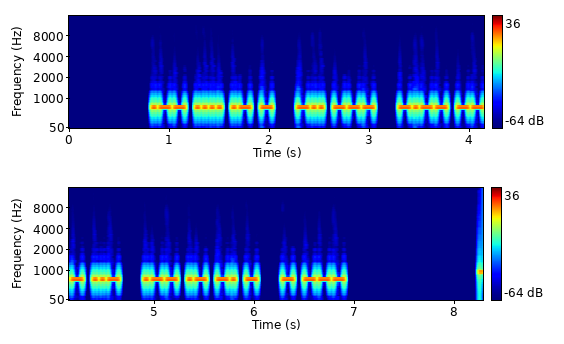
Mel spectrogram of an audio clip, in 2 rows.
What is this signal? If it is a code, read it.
Morse code, heard as a keyed tone, about 33 wpm, 700 Hz. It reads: WHAT DO YOU WANT TO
